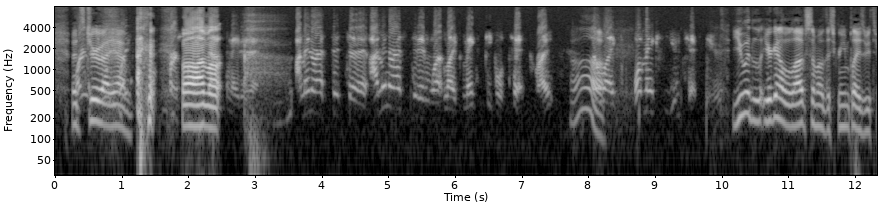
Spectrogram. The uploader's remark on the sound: get on the phone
